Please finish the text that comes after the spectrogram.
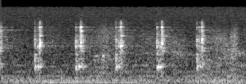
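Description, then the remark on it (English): A clock ticks steadily, five crisp, evenly spaced ticks about a third of a second apart, moderately loud, with a faint low hum underneath and no voices. “have a look at the clock behind you.”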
